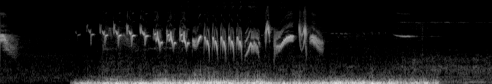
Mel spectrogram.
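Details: A common chaffinch (Fringilla coelebs) sings in its natural habitat, a bright run of about a dozen quick, falling notes over two seconds ending in a sharp flourish, above a low steady rumble.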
